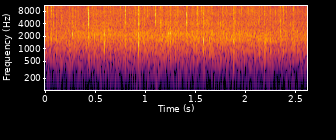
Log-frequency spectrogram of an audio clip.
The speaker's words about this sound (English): Yeah, let's cheer for that. That's awesome.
